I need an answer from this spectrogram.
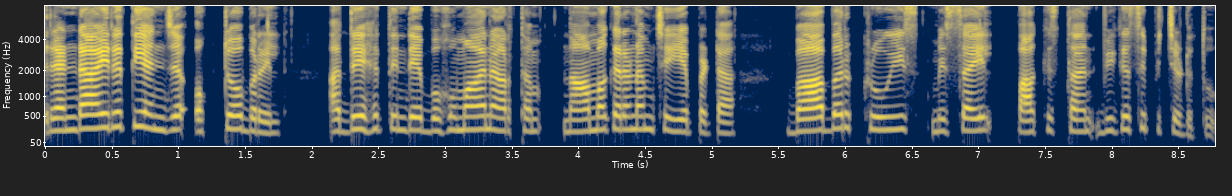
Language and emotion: Malayalam, neutral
